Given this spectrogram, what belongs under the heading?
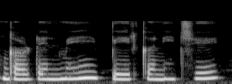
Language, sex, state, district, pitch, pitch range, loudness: Hindi, female, Arunachal Pradesh, Papum Pare, 250 Hz, 240-275 Hz, -13 LUFS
